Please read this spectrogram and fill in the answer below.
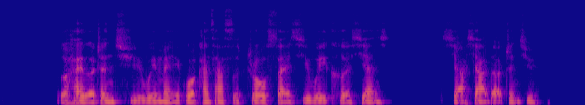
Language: Chinese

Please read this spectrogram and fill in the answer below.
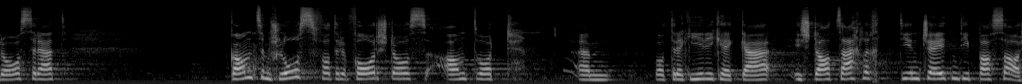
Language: Swiss German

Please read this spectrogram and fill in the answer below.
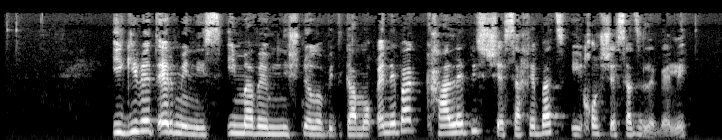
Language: Georgian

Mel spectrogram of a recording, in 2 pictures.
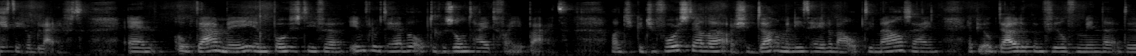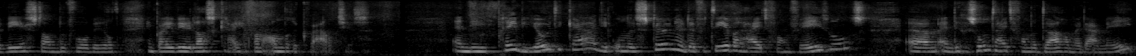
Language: Dutch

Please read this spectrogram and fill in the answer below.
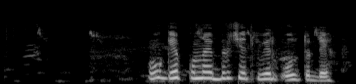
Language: Uyghur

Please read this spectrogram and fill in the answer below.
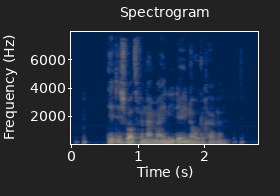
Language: Dutch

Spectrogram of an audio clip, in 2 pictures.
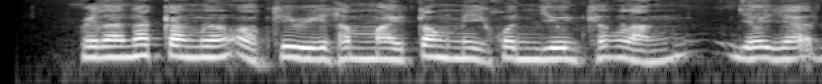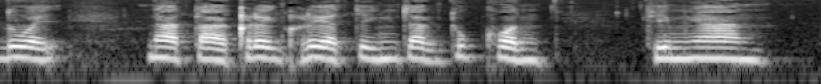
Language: Thai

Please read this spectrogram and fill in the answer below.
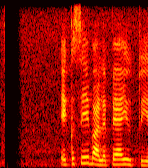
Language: Sinhala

